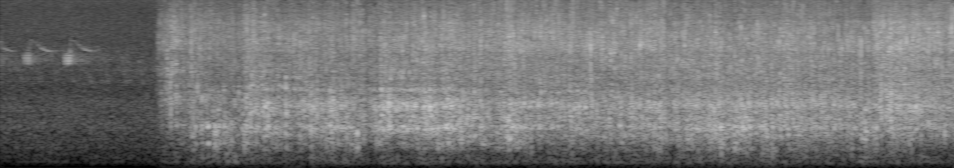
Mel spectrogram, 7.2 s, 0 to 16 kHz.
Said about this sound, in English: The amount of cement required is extraordinary. For 3 days, they kept pouring, until 10 tons of cement had disappeared down the tubes.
